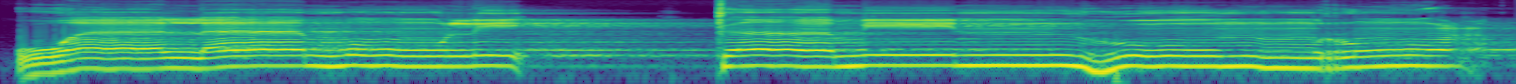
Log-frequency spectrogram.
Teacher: Huruf ain yang bersukun ini harus kita alirkan.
